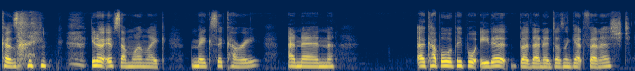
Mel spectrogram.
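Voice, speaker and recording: A woman talks in a wry, casual interview style. Her voice is a little low with clear vocal fry, recorded dry and close. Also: fairly even intonation, takes it slowly, a little mellow, dry recording. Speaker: interviewee, house resident.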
